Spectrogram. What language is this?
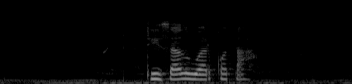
Javanese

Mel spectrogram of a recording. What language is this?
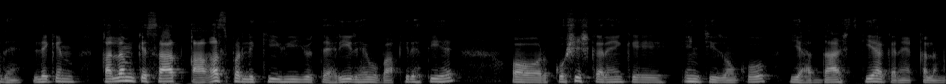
Urdu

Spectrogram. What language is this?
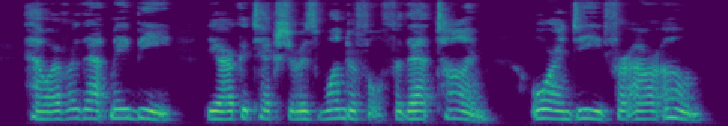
English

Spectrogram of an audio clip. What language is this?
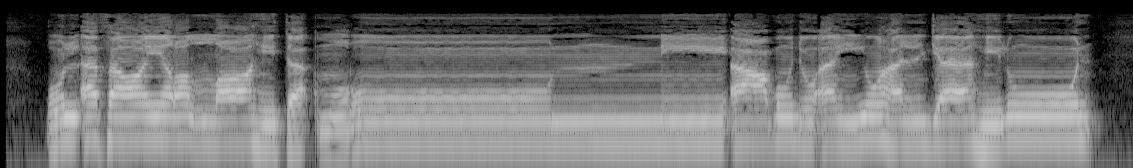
Arabic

